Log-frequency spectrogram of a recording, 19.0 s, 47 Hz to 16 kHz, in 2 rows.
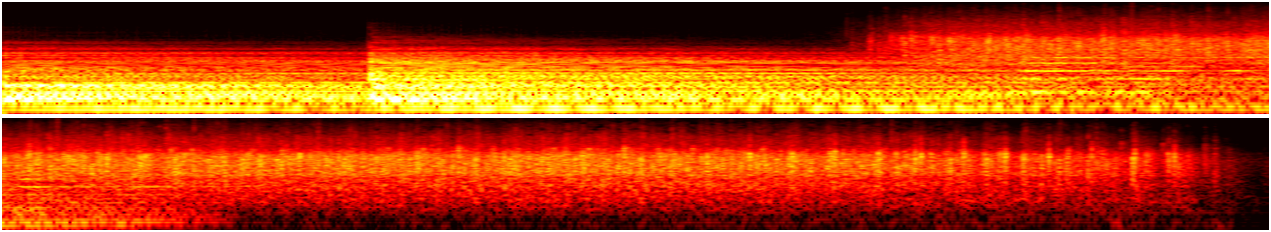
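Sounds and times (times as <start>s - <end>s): held music notes: 6.4s - 11.2s
audience applauding: 6.4s - 19.0s.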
